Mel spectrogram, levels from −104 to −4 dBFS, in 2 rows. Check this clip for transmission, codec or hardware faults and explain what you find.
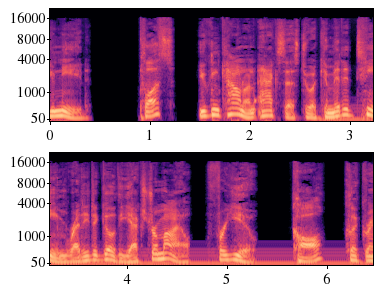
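One hardware fault is present: mains hum from 2.67 s to the end at 6.46 s. A ground loop or nearby transformer is coupling the 50 Hz power line into the signal, adding a steady low tone under the speech, roughly 15 dB below it.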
